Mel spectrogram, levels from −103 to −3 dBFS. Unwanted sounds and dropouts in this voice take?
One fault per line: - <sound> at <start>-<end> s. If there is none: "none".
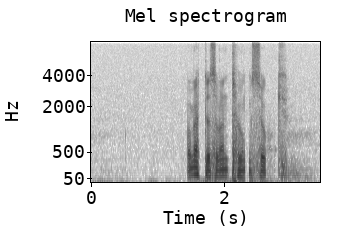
- dropout at 2.3-2.4 s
